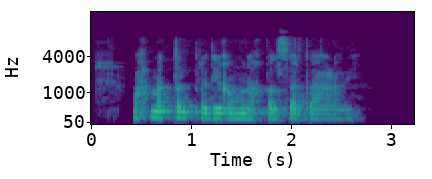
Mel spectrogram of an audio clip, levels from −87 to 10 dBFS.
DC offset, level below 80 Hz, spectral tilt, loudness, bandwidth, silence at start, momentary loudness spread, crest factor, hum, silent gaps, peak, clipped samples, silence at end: under 0.1%; -74 dBFS; -5.5 dB/octave; -32 LUFS; 9.2 kHz; 0.05 s; 15 LU; 20 dB; none; 0.34-0.40 s; -14 dBFS; under 0.1%; 0.6 s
